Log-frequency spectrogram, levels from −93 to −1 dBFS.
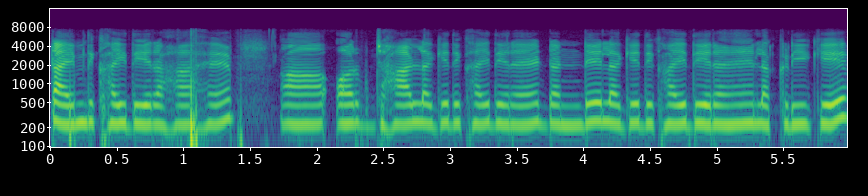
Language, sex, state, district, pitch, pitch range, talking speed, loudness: Hindi, female, Bihar, Gopalganj, 230 Hz, 230-235 Hz, 240 wpm, -22 LUFS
